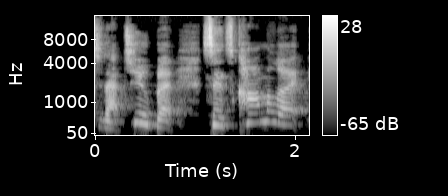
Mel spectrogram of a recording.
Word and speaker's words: Kamala: So it's Kamala, not Kamala.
